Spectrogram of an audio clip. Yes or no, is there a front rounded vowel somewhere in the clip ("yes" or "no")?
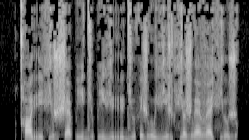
no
